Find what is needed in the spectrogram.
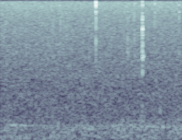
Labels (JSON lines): {"label": "ambient", "recorder": "HydroMoth"}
